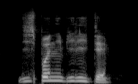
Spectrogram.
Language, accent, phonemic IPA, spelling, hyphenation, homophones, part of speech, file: French, France, /dis.pɔ.ni.bi.li.te/, disponibilité, dis‧po‧ni‧bi‧li‧té, disponibilités, noun, LL-Q150 (fra)-disponibilité.wav
- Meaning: 1. availability 2. readiness 3. willingness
